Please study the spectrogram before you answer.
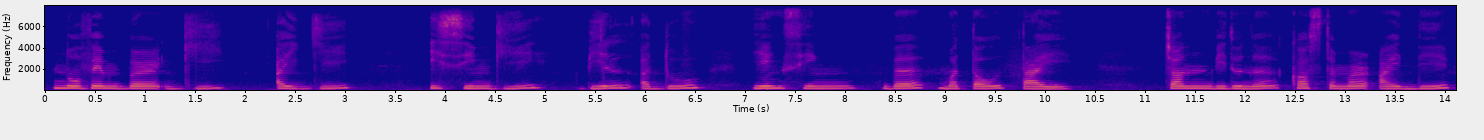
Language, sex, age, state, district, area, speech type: Manipuri, female, 18-30, Manipur, Kangpokpi, urban, read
